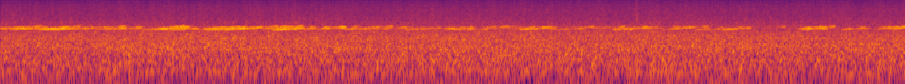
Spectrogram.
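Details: Frogs calling along a forest river among trees and moss, a loud continuous high-pitched trill that swells and dips in quick, uneven pulses, standing clearly above a softer background wash of running water.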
